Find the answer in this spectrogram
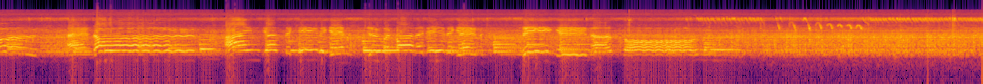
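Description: An Edison Diamond Disc record playing acoustically on an Edison phonograph: a warbling, trilled whistled melody imitating a robin's song, with a run of quick high chirps near the end, over the disc's steady surface hiss.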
